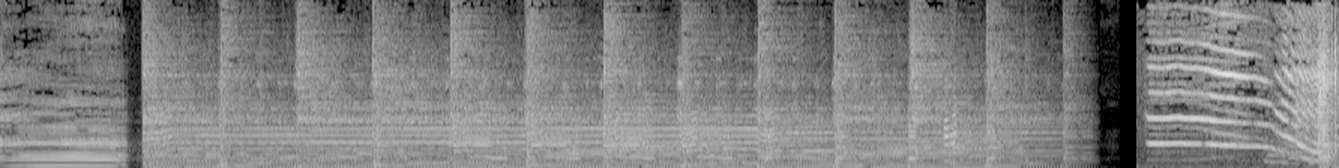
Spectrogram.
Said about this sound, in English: Well, I thought two cows doing that, you would be impressed.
